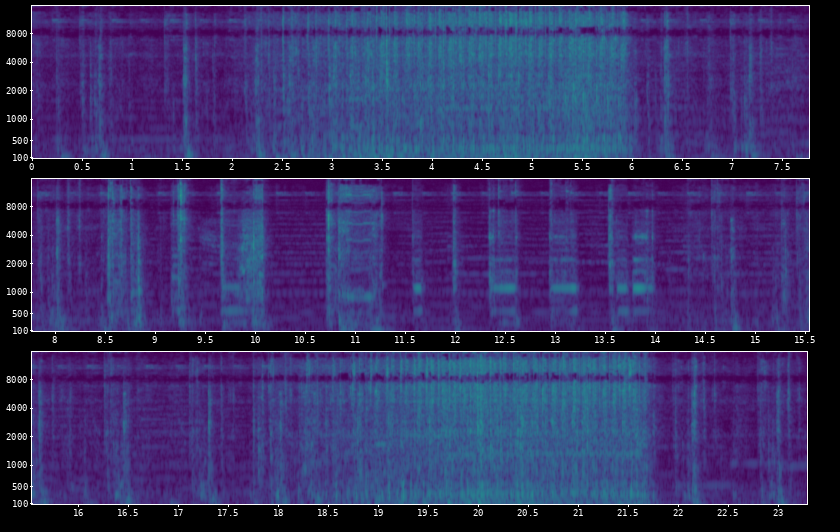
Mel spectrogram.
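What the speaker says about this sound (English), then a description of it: "we're going to stitch the placement line right now" An embroidery machine stitches a placement line in bright red thread for a Christmas tree skirt design, running in two long bursts of steady, rapid mechanical chatter separated by a quieter stretch of lighter clicking.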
